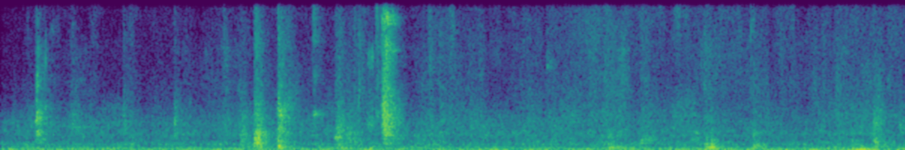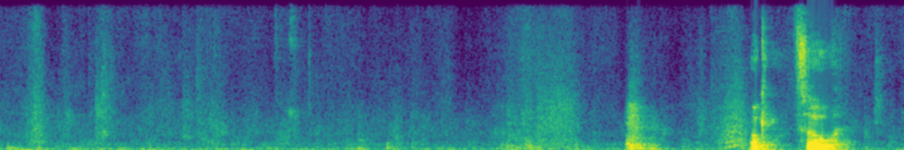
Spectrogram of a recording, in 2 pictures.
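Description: A man talks calmly, with a few louder words toward the end.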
